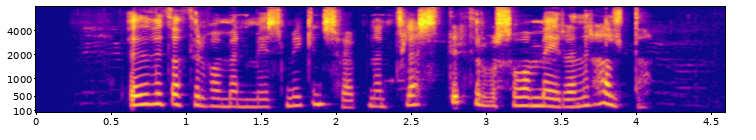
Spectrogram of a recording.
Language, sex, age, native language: Icelandic, female, 30-39, Icelandic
